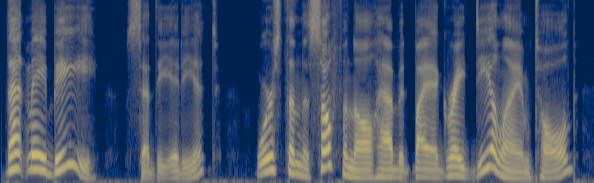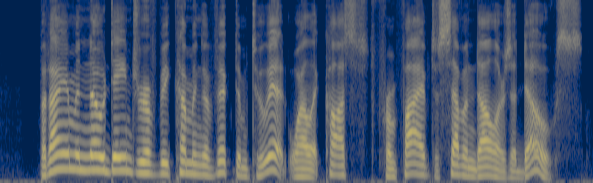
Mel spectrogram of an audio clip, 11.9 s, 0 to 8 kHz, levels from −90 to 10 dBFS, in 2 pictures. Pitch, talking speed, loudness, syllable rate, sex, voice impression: 155 Hz, 200 wpm, -21 LUFS, 5.0 syllables/s, male, masculine, adult-like, cool, sincere, friendly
